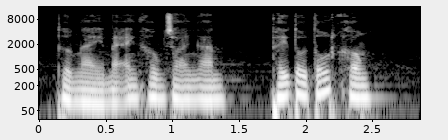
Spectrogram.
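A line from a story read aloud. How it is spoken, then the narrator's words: Quiet, smiling. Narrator (Vietnamese): Dư Y cười tủm tỉm, nhỏ giọng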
